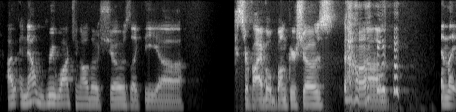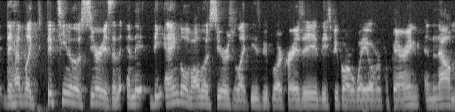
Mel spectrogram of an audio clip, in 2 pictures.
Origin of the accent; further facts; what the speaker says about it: Lexington, Massachusetts, United States; I grew up in a small town outside of Boston called Lexington, Massachusetts.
